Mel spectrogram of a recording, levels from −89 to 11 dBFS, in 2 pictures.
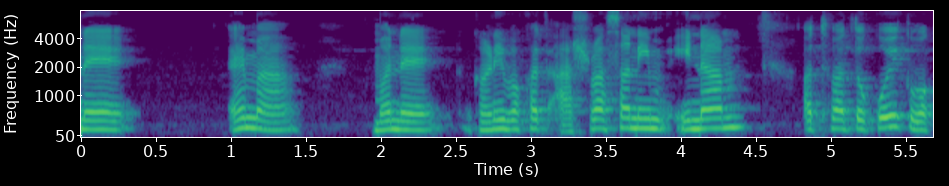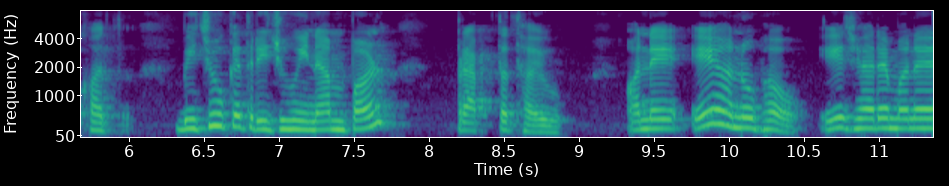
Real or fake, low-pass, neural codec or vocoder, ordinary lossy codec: real; none; none; none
